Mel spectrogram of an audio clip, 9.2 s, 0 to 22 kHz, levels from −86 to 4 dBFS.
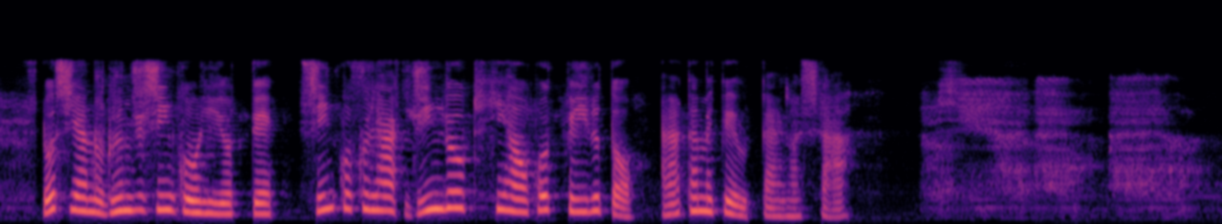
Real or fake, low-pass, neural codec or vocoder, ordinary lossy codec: fake; 7.2 kHz; autoencoder, 22.05 kHz, a latent of 192 numbers a frame, VITS, trained on one speaker; none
